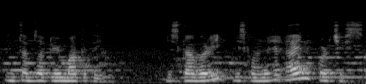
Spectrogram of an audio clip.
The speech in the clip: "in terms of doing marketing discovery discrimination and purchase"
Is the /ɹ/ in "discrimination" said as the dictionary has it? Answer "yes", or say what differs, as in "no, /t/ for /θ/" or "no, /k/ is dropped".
no, /ɹ/ is dropped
